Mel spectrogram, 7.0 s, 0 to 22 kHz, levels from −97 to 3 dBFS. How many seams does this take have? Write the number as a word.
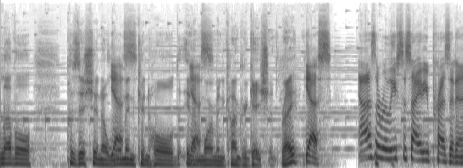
two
